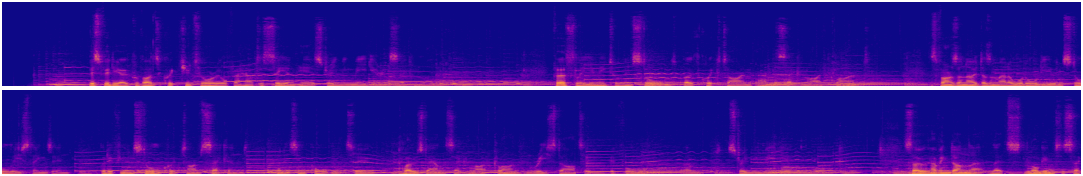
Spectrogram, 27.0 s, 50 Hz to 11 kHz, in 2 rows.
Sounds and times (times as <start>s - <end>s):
Music: 0.2s - 26.9s
Speech: 1.1s - 5.6s, 6.8s - 26.9s.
